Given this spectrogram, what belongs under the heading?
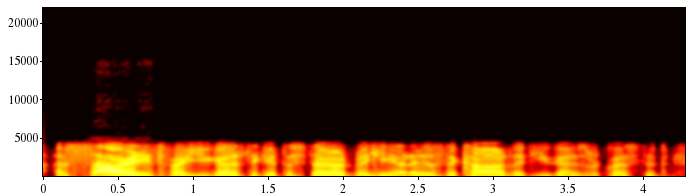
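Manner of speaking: put-on lightly accented apologetic hostess; a touch of Italian, polite and contrite. Hostess apologizing to the party, light Italian accent. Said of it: "into an accent".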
